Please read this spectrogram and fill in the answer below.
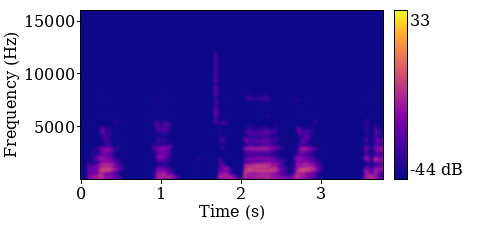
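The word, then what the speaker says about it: בָּרָא: And this is bara. Accent is on the last syllable, ra.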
